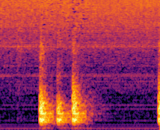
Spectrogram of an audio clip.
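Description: Knocking on a door: three quick, solid knocks, then a short pause and a fourth knock. The thuds are low and fairly loud, with no voices.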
